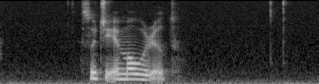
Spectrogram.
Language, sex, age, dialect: Faroese, female, 15-35, Suðurstreymoy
